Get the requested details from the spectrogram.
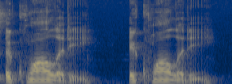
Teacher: Then in this last syllable here t doesn't sound like a regular t. It's actually a flap t sound. The same t sound we hear in water and butter.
